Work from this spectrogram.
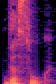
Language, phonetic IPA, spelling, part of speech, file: Russian, [dɐˈsuk], досуг, noun, Ru-досуг.ogg
- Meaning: free time, leisure, spare time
